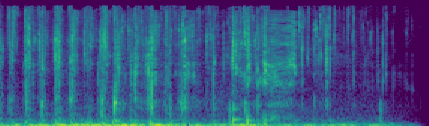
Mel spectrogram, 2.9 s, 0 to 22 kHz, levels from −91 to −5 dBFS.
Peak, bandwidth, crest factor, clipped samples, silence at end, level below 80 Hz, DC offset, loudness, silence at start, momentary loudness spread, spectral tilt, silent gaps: -2 dBFS; 19 kHz; 22 dB; under 0.1%; 0.25 s; -28 dBFS; under 0.1%; -27 LUFS; 0 s; 12 LU; -2 dB/octave; none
